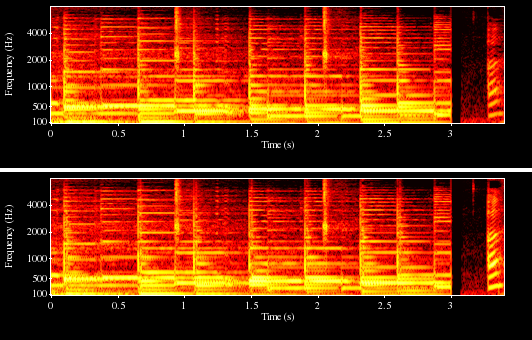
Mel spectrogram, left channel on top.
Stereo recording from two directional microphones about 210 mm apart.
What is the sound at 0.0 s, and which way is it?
Music, centre (ahead or behind).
